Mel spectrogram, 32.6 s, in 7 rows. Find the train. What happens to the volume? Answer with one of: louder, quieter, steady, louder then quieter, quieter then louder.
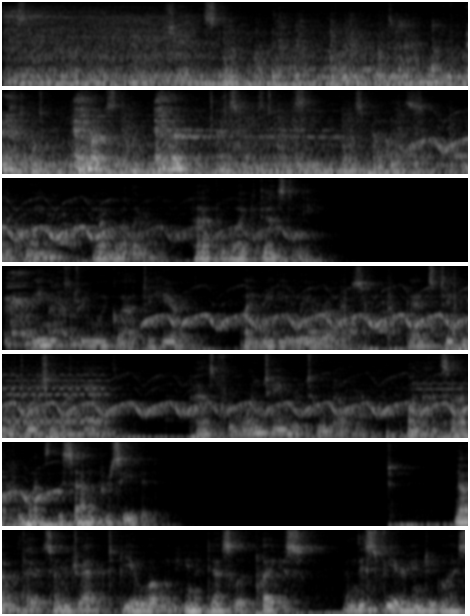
steady.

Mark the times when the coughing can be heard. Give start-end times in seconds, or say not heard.
4.6-6.7, 14.0-14.8, 28.1-29.2.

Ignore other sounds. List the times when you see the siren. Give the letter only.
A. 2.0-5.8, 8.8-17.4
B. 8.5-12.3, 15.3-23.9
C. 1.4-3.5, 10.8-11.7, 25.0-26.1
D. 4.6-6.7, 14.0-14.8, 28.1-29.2
B.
